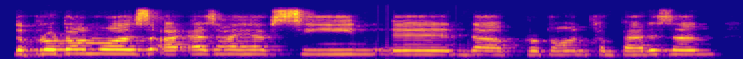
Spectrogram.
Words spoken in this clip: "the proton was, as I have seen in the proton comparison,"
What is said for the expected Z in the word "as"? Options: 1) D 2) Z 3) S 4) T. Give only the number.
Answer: 2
